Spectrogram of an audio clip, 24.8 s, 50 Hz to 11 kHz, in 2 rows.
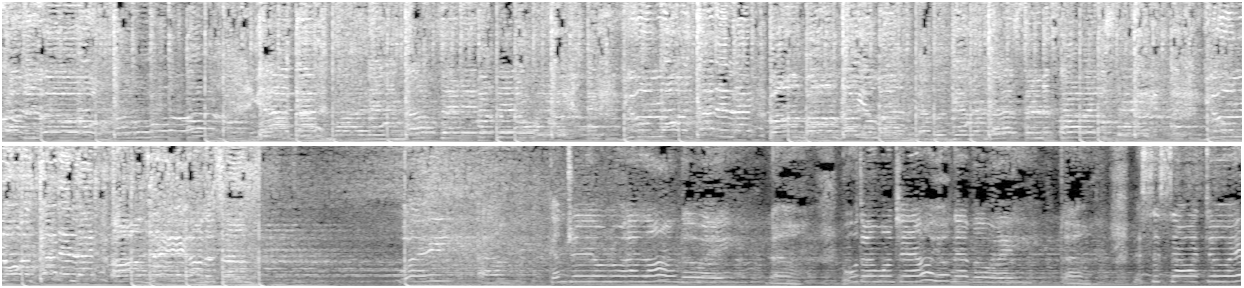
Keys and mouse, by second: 0.7 right click, 1.6 z, 1.7-2.7 drag, 2.9 Tab, 3.9 a, 8.2 right click, 8.6 g, 10.2 middle click, 12.1 right click, 13.0-18.3 middle drag, 19.9 ctrl+z, 24.3 click.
